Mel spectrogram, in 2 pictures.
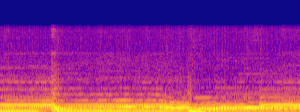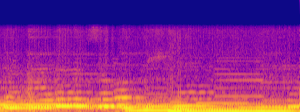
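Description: Live band music: a strummed acoustic guitar over a deep, sustained bass line that changes note every second or so, with a few sharp drum hits.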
